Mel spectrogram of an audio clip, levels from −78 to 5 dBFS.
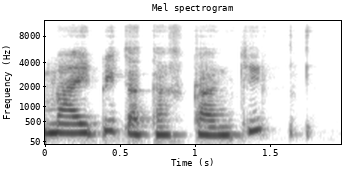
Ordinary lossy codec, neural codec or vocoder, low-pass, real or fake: AAC, 64 kbps; codec, 32 kHz, 1.9 kbps, SNAC; 10.8 kHz; fake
